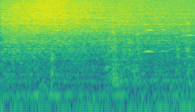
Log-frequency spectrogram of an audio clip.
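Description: A steam locomotive lets off a small release of steam, a loud, steady close hiss that runs unbroken through the moment with low rumbling machinery beneath and no talking.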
